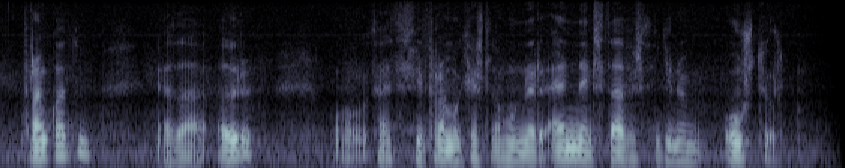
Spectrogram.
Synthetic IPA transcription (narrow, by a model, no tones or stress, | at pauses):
fɾamkvaːt̪ʏm | ɛ̰ða̰œðɾʏɔ̰ɣθaht̪ḁsvifɾamawcʰest̪laɦunɛɾɛnːejnst̪aːðfɪst̪ʰiɲcɪnʏmoːwst̪jo̰ɾt̪n̥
